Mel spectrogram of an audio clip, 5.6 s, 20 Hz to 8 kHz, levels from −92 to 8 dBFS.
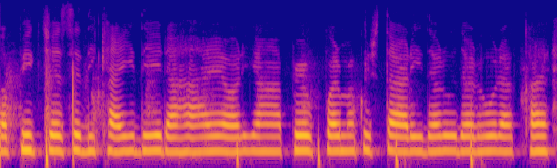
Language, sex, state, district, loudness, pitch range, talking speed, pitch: Hindi, female, Maharashtra, Nagpur, -14 LUFS, 225-235 Hz, 185 wpm, 230 Hz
